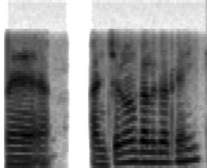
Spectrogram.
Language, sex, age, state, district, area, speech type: Punjabi, male, 18-30, Punjab, Mansa, urban, conversation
